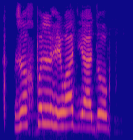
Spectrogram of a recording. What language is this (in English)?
Pashto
